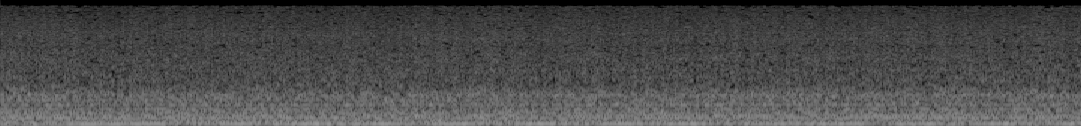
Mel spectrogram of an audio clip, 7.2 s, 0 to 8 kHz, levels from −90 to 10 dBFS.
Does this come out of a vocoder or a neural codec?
no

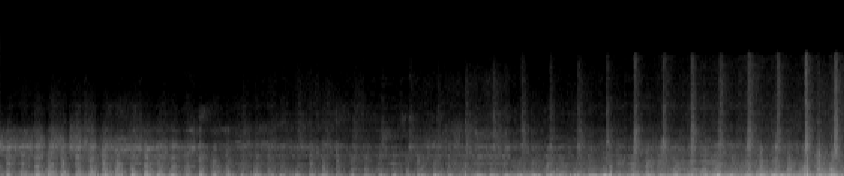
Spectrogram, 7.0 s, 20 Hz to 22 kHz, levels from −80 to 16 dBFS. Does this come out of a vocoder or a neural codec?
yes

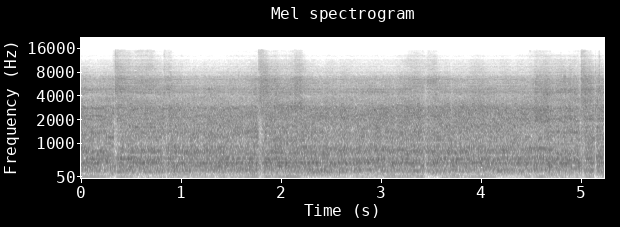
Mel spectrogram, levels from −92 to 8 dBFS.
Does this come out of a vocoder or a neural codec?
yes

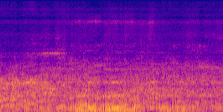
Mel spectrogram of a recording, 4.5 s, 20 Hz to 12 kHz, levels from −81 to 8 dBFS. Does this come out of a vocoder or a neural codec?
yes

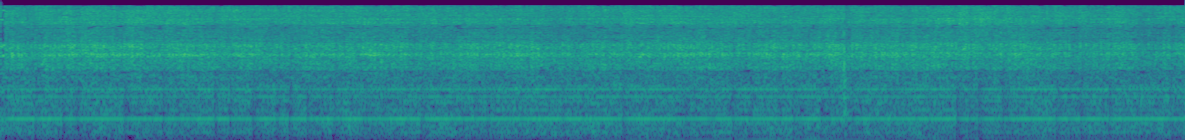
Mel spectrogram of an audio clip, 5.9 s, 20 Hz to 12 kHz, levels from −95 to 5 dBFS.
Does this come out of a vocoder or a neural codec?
no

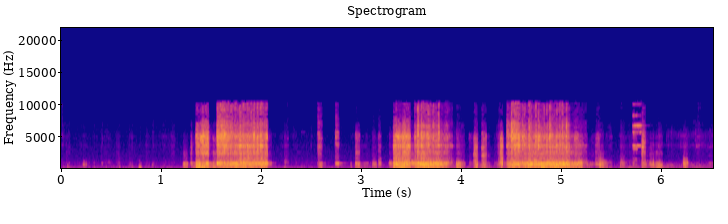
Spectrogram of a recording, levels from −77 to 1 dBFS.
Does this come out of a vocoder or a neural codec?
no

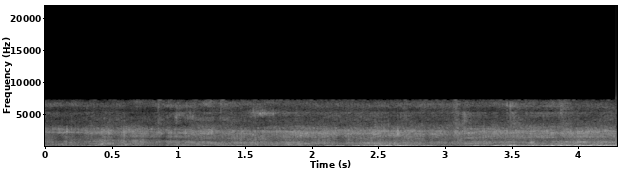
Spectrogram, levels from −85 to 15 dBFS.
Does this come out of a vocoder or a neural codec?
yes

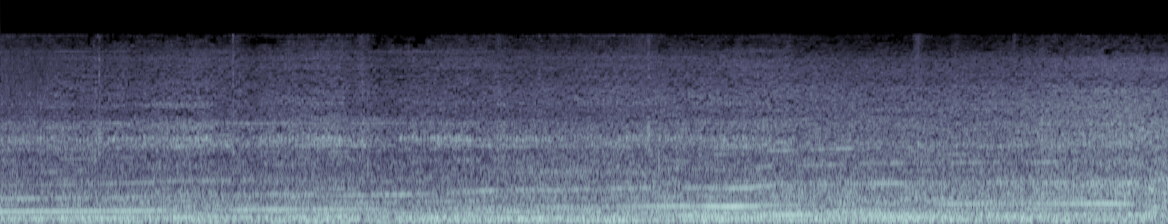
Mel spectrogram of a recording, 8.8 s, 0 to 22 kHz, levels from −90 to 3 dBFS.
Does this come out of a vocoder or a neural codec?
no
